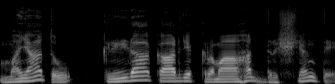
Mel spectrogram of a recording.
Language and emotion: Sanskrit, neutral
